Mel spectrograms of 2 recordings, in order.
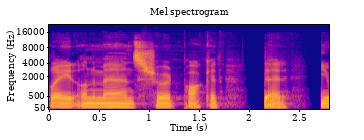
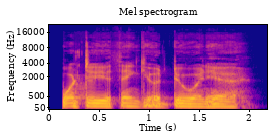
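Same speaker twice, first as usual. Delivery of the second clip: gruff, rough, demanding voice. Narrator reading a man catching Billy at the cabinet: rough, demanding voice. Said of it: "A rough voice demanded".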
